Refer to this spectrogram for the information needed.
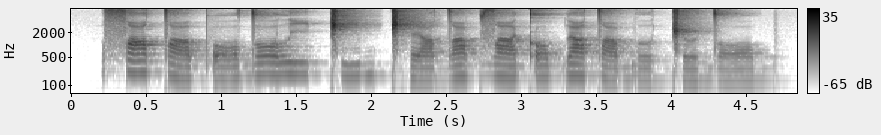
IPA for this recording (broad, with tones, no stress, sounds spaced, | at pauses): sˤ ɛ˥ tˤ ɤ˩ pʼ ɔ˩˧ d ɔ˥ l i˥ ǁ i˧˥ b ǁʰ ɛ˩ dˤ ɛ˥ b zˤ ɛ˧˥ kʼ ɔ˧˥ b ɾ ɛ˥ tˤ ɛ˩˧ b ɤ˩˧ ǁ ɵ˩˧ d ɔ˩˧ b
